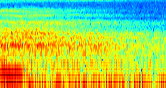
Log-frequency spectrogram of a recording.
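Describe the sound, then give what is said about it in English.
A deep breath drawn in and let out during a calming breathing exercise, a soft, airy sigh-like exhale, faint and alone. “deep breath in, and out.”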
